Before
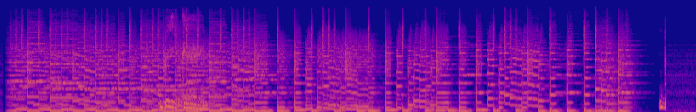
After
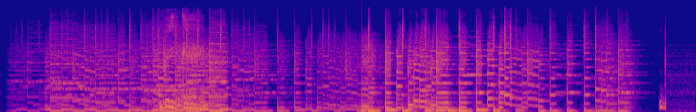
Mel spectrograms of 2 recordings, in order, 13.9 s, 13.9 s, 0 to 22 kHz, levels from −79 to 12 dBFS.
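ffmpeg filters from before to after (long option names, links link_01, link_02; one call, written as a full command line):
ffmpeg -i in.wav -af "asetnsamples=nb_out_samples=441:pad=0,asendcmd='0.91 volume volume -2dB;3.06 volume volume 5dB;4.56 volume volume -6dB;7.23 volume volume 7dB;10.23 volume volume -0.5dB',volume=-14dB" out.wav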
